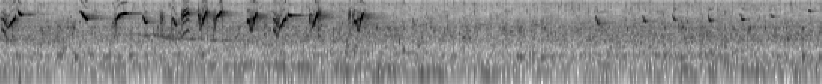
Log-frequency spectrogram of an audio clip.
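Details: Fantail singing vigorously over flowing water: a quick cluster of high chirps and short whistles, followed by sparser, softer notes repeated at roughly regular intervals, with running water audible throughout.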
